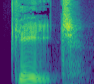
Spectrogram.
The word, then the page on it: gate: American English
